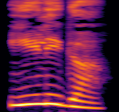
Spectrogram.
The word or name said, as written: ಇಳಿಕು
